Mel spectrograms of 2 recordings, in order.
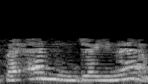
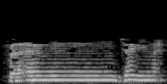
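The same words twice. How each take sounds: First: The n is pronounced clearly with the tongue. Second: The n is hidden with a nasal hum. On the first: The speaker calls it wrong. "اوعى تقول لي" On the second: The speaker calls it right. "اشربت كده وغن واخفي"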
